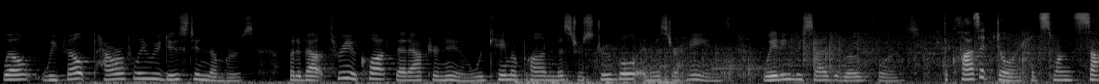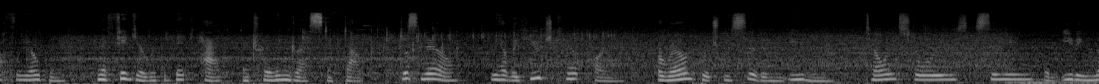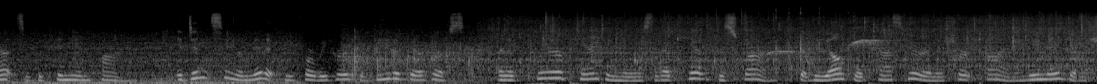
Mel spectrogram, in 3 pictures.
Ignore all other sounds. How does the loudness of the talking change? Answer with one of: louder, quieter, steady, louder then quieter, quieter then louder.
steady.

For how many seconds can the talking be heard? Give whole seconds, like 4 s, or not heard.
33 s.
